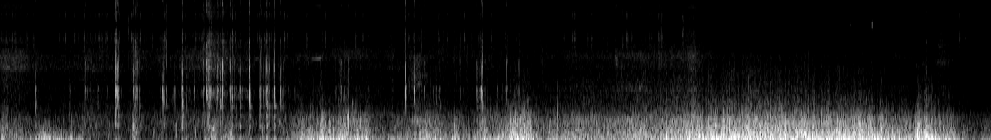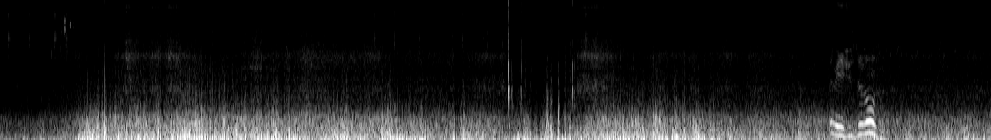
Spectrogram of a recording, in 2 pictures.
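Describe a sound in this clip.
Wind rushes loudly past the microphone outdoors.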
